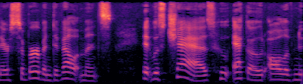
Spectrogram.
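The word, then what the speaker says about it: Chas: Soul Mr Charles salmond whom everybody called Chaz pronounced Chaz a good Soul who was a little tiresome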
